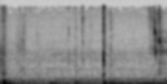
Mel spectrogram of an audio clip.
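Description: Near silence with a few faint clicks from computer input. The sharpest comes just under a second and a half in.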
